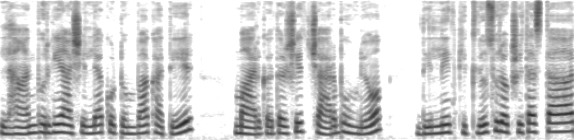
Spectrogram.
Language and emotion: Goan Konkani, fearful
